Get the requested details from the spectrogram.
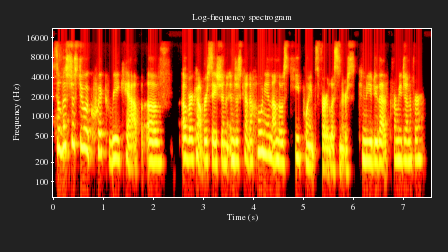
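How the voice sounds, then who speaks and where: A woman's voice: medium pitch, expressive, brisk, hardly any pauses. A woman hosting a podcast interview in a conversational style. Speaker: podcast host.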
